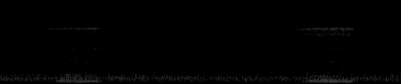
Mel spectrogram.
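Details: Snoring: two soft snores about two and a half seconds apart, each a low buzzing rattle with a hissy edge, over steady room hiss.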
